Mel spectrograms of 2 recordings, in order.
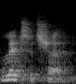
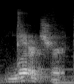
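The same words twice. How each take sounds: First: It is said in a British accent. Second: It is said in a non-British accent.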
